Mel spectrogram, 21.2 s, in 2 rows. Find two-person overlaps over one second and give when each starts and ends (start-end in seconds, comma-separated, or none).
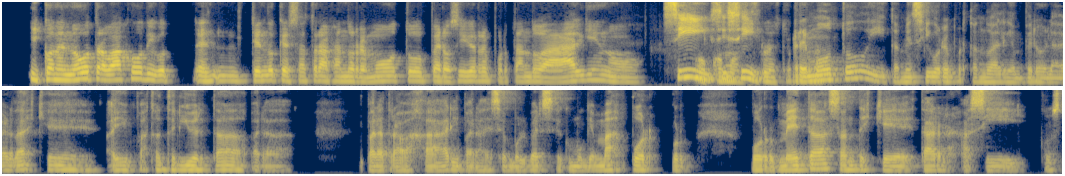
6.9-8.3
